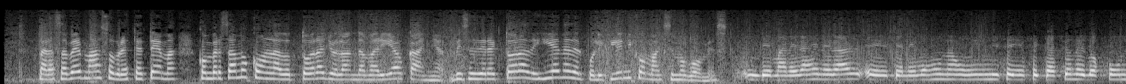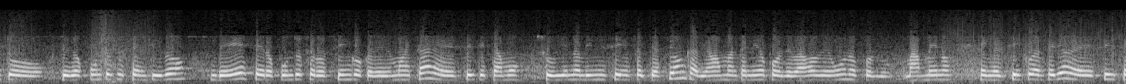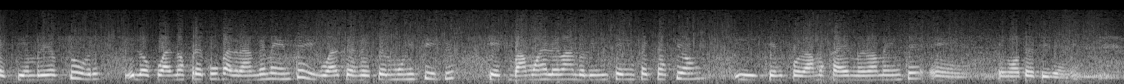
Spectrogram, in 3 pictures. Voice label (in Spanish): Transmision de radio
